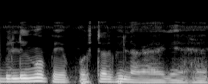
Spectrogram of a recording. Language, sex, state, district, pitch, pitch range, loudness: Hindi, male, Jharkhand, Garhwa, 115 Hz, 95-130 Hz, -15 LUFS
